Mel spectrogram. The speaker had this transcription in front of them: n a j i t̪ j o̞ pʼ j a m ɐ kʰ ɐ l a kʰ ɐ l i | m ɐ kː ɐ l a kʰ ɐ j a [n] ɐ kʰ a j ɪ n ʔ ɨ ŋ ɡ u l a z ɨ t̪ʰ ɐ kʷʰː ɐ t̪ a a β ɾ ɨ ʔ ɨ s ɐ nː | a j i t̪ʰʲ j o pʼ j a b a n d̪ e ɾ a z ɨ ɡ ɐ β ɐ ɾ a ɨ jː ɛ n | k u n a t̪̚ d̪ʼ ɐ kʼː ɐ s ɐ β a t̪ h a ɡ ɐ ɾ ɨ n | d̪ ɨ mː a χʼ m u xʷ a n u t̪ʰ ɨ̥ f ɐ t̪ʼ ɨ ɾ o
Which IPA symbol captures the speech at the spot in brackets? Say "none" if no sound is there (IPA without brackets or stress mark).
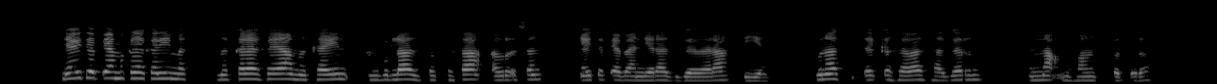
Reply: m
